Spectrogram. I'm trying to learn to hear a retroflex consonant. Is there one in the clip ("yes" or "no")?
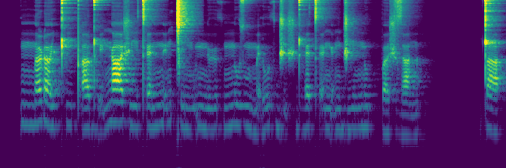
yes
